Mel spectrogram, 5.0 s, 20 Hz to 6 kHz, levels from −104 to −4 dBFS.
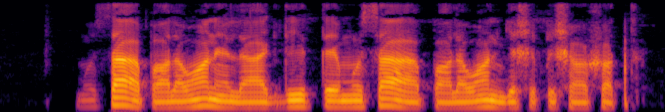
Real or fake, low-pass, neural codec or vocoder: real; 5.4 kHz; none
